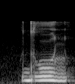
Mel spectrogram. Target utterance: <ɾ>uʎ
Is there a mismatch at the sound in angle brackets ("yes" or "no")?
yes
